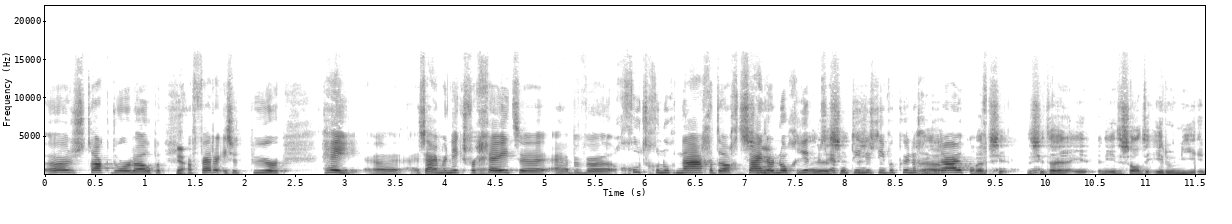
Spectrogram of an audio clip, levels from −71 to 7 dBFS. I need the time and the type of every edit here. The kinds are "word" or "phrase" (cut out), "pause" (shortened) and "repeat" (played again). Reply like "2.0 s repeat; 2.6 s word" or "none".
none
